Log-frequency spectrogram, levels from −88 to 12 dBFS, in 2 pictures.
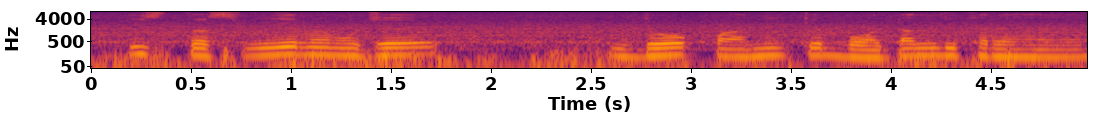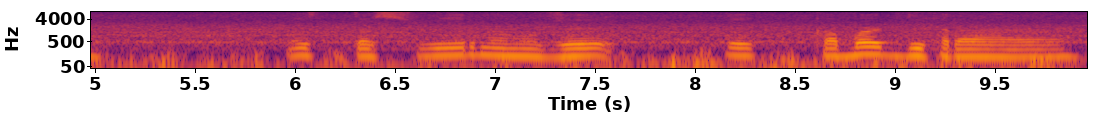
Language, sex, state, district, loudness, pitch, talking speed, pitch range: Hindi, male, Chhattisgarh, Bastar, -20 LUFS, 130 Hz, 120 wpm, 120-140 Hz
